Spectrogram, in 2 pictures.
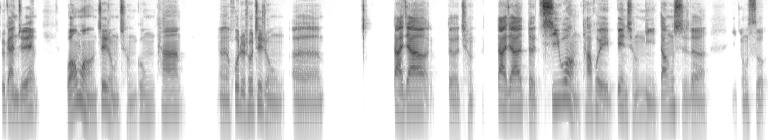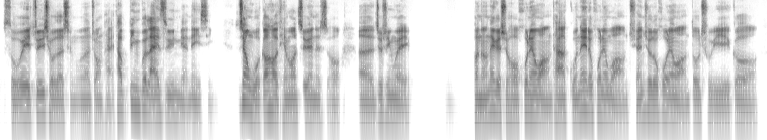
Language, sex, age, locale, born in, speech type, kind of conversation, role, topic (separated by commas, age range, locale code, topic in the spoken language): Chinese, male, 20-24, zh-CN, China, conversation, podcast, guest, 什么时候你不得不重新定义“成功”？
